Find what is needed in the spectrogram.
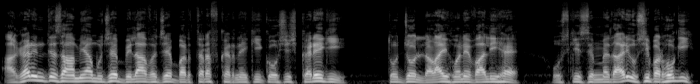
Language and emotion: Urdu, angry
